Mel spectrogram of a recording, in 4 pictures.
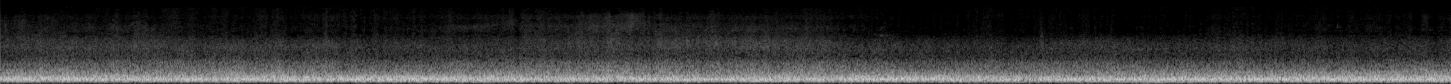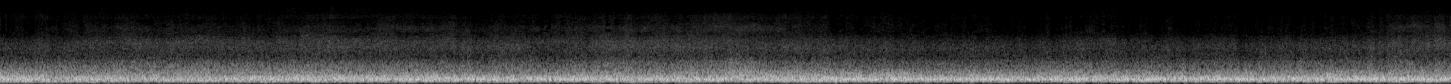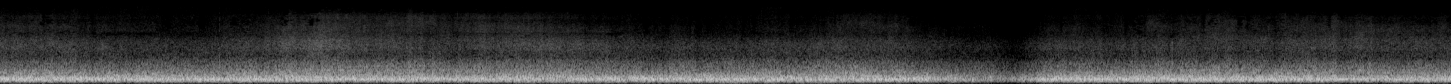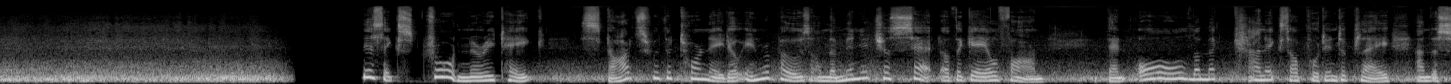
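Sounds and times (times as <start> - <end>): deep rushing storm wind: 0.0 - 46.6, 47.2 - 58.0.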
